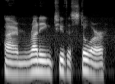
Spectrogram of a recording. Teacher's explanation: I'm would be unstressed run would be stressed in would be unstressed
